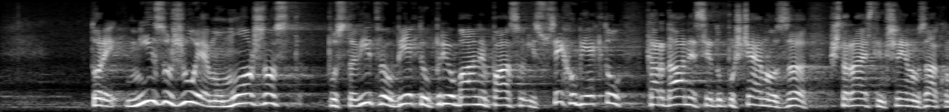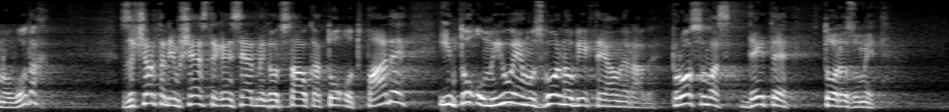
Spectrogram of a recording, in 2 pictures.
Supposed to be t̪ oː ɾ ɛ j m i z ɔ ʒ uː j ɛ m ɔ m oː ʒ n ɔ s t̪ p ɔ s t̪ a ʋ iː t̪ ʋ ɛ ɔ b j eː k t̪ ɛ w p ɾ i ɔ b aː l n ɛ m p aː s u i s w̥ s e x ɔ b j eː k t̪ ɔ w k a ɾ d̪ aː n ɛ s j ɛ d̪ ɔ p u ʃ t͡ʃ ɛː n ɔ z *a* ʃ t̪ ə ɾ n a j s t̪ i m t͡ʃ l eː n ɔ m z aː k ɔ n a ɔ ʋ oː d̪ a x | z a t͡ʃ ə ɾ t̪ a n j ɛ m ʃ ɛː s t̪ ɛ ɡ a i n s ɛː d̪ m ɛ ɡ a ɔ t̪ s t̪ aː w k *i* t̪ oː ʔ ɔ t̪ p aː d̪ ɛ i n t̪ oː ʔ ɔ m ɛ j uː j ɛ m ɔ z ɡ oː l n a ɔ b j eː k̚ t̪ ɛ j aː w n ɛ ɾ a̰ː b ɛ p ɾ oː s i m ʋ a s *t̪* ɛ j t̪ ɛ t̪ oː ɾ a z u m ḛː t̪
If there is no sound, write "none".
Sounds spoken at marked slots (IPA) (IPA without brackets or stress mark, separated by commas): ə, a, d̪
